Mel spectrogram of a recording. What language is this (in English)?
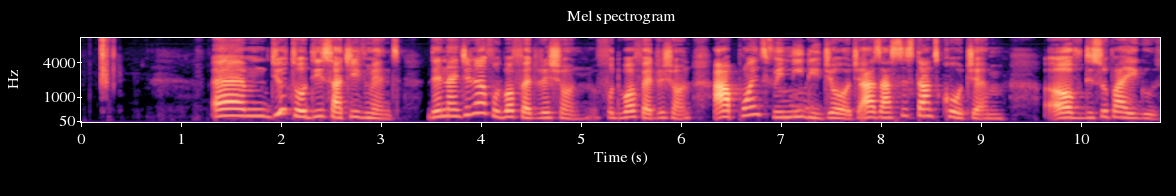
Nigerian Pidgin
